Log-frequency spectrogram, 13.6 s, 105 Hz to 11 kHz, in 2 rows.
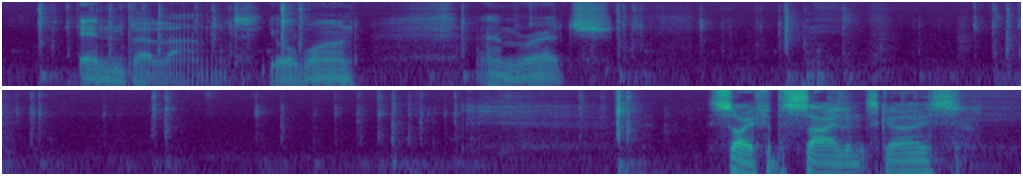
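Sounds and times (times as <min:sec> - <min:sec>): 
quiet typing on a computer keyboard: 0:00.2 - 0:02.0, 0:03.0 - 0:05.7, 0:06.4 - 0:07.2, 0:07.8 - 0:09.9, 0:10.6 - 0:11.2
speech: 0:00.5 - 0:02.4, 0:03.0 - 0:04.3, 0:11.6 - 0:13.3.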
